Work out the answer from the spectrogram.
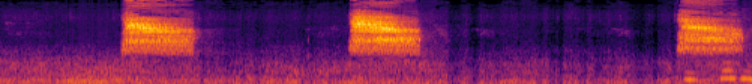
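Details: A tame wild cowbird repeats a short scratchy hissing note three times at uneven intervals of about one to one and a half seconds, with quiet low noise underneath.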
